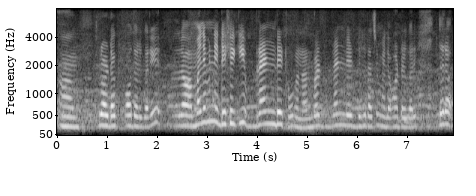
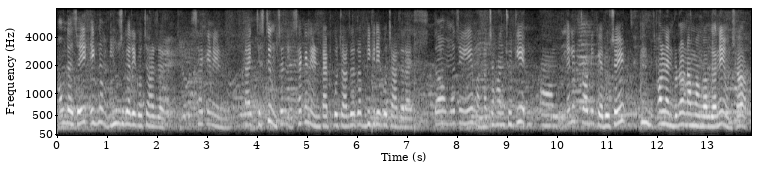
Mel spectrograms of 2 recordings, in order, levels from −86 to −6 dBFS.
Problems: none marked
